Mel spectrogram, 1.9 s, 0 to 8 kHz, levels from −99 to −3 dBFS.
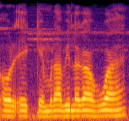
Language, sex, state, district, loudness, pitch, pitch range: Hindi, male, Jharkhand, Deoghar, -15 LUFS, 135 Hz, 135-140 Hz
